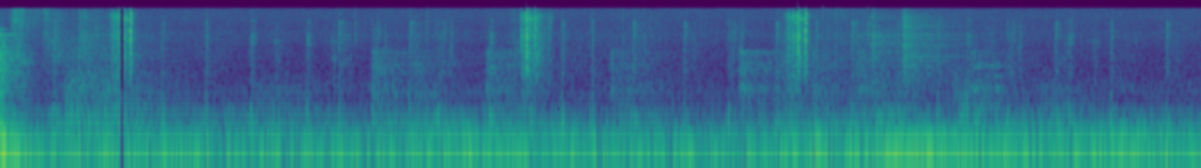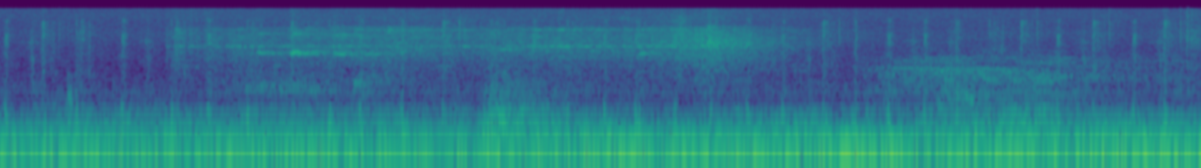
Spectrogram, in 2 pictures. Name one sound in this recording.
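Footsteps tread steadily on a hard floor, echoing in an empty building.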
